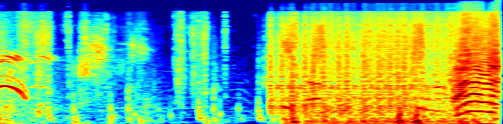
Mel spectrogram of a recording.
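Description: Gunfire in a tactical shooting game, with a few sharp shots, then a dense rapid burst of automatic fire and ricochet-like whines, loud and close.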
